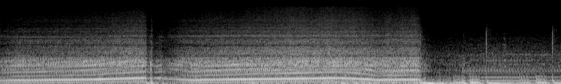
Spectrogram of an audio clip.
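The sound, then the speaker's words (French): An Audi RS3 sport sedan with all-wheel drive and a five-cylinder engine revs loudly, its rising and falling harmonic growl sustained for about four seconds before cutting to a lower, rumbling idle. “Aujourd'hui, je vais vous parler d'une voiture exceptionnelle qui est aussi la seule à être animée par un moteur à 5 cylindres, donc un nombre impair de cylindres. Et cette voiture, c'est la Audi RS3.”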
